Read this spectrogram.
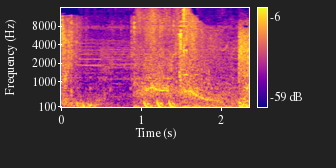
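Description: A bright magical whoosh shimmers and swells.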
